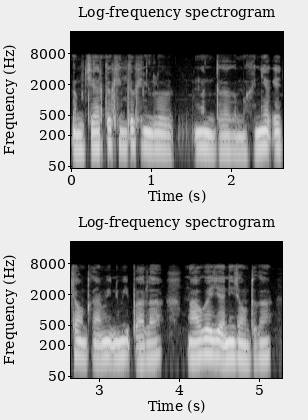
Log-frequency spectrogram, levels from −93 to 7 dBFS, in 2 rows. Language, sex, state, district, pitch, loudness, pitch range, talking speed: Wancho, male, Arunachal Pradesh, Longding, 115 Hz, -15 LUFS, 110-120 Hz, 205 wpm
